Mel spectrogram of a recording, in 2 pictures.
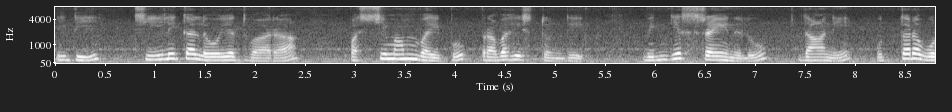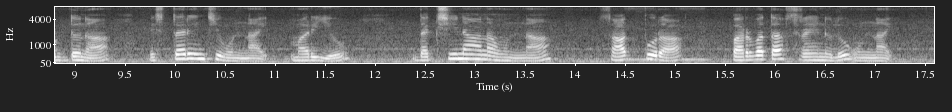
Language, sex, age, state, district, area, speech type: Telugu, female, 60+, Andhra Pradesh, Chittoor, rural, read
